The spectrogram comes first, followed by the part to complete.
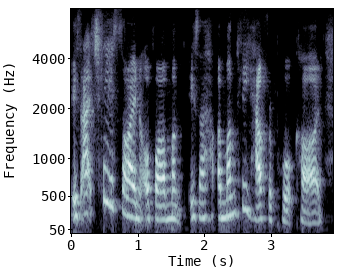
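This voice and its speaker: A woman with a British accent speaks at a fairly quick pace, her fairly high voice somewhat breathy. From UK. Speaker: women's hormone coach. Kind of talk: online talk / webinar presentation. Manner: casual, many fillers.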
